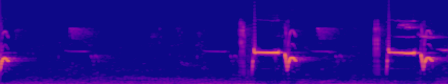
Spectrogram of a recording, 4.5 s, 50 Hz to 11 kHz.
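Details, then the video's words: Prinia singing to provoke a rival bird: a brief tail of one phrase, a pause, then two strident high-pitched phrases, each a clear piercing note and a fast scratchy flourish, about one and a half seconds apart. "Burung Prenjak Gacor Fighter l Ampuh Pancing Em0si Prenjak Ombyokan"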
